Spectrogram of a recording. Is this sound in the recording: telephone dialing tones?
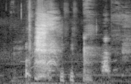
no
